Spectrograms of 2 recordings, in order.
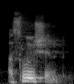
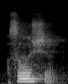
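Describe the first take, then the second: Both takes have the same delivery.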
